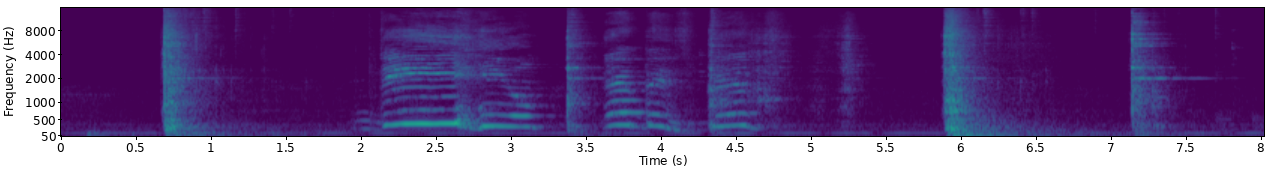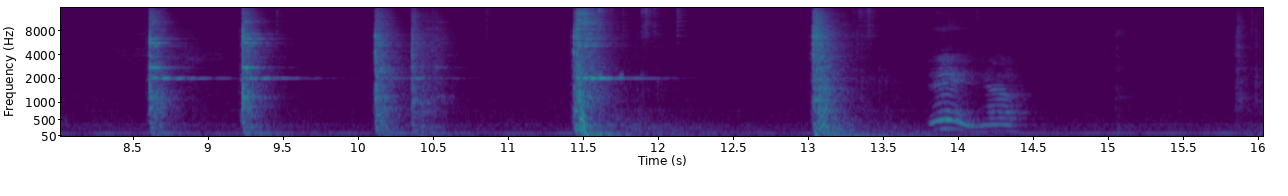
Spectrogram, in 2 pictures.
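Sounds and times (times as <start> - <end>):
bat hitting ceiling fan: 0.6 - 1.7, 5.9 - 7.7, 11.4 - 12.2, 13.0 - 14.0
short clear ring: 11.4 - 12.3.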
